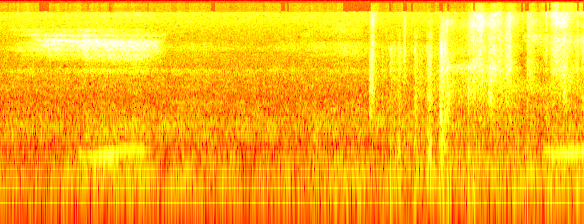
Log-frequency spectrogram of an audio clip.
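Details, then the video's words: Loud-snoring pet cat Smokey while sleeping: an early hissing snore with a thin rising whistle, a pause, then a burst of crackling clicks and rustles, and a closing faint whistled breath. "Snoring Cat"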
